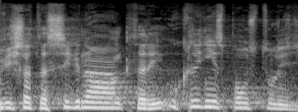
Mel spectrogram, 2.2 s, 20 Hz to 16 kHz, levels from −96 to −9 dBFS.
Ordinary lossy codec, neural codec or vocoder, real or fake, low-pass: MP3, 96 kbps; vocoder, 48 kHz, 128 mel bands, Vocos; fake; 14.4 kHz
